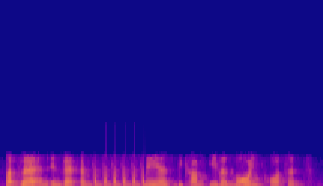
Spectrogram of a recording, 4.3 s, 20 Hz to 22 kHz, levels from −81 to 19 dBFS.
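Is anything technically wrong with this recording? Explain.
Yes. There are two faults.

From 1.28 to 1.92 s there is a system hang loop. The computer or its audio driver stalled. The sound hardware kept replaying the same ring buffer. One 128 ms slice of speech repeats exactly, five times. The repeat rate is about 7.8 per second. That length fits a 2048-sample buffer. The result is a machine-gun stutter, not a steady buzz. About 0.7 s of real speech is lost behind it.

From 2.97 to 3.01 s, VoIP packet loss is concealed by the speech codec. The lost audio points to a single 20 ms frame. The decoder had nothing new to play. It extended the last pitch and filter shape and lowered the gain as it went. That gap turns into a brief stretched sound that fades. The voice also sounds weak or distorted for a moment after real packets return. This happens because each decoded frame builds on the one before it. 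The call is carried by the Speex codec over a line that holds speech to a narrow 250 Hz to 3.5 kHz band.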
